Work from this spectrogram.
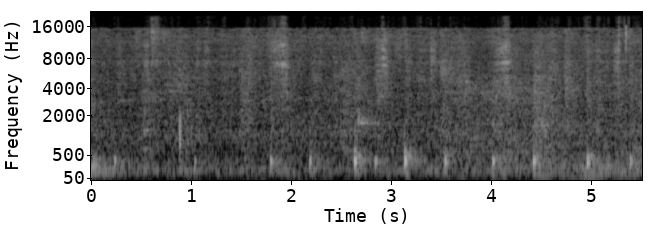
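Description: Pen or chalk writing out a Hindi lesson on figures of speech, a quiet series of short scratchy strokes at an irregular pace over a low hum, with no voice.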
